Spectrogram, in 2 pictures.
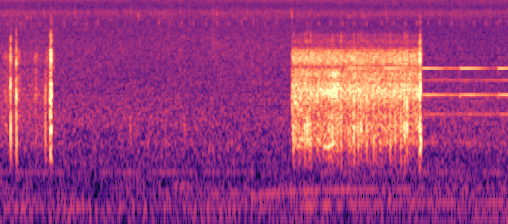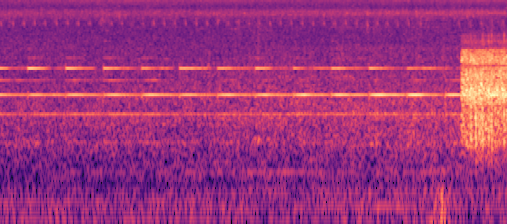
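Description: A scanner radio transmission ends with two clicks. About three seconds in comes a second of loud hiss that cuts off suddenly. From then on the grade crossing's warning bell rings steadily as the gates start to come down.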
